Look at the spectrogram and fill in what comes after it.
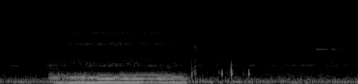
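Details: Female dog asleep: one loud, deep, buzzing snore, then quiet breathing with faint room sounds; snoring.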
